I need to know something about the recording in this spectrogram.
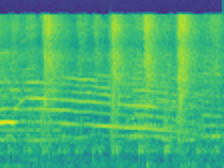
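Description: Murga band music: brass notes held and then sliding slowly down in pitch, over regular drum and cymbal strokes.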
